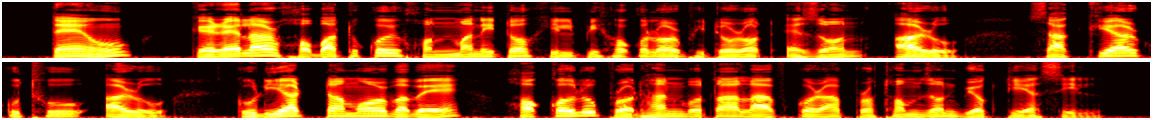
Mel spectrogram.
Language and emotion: Assamese, neutral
